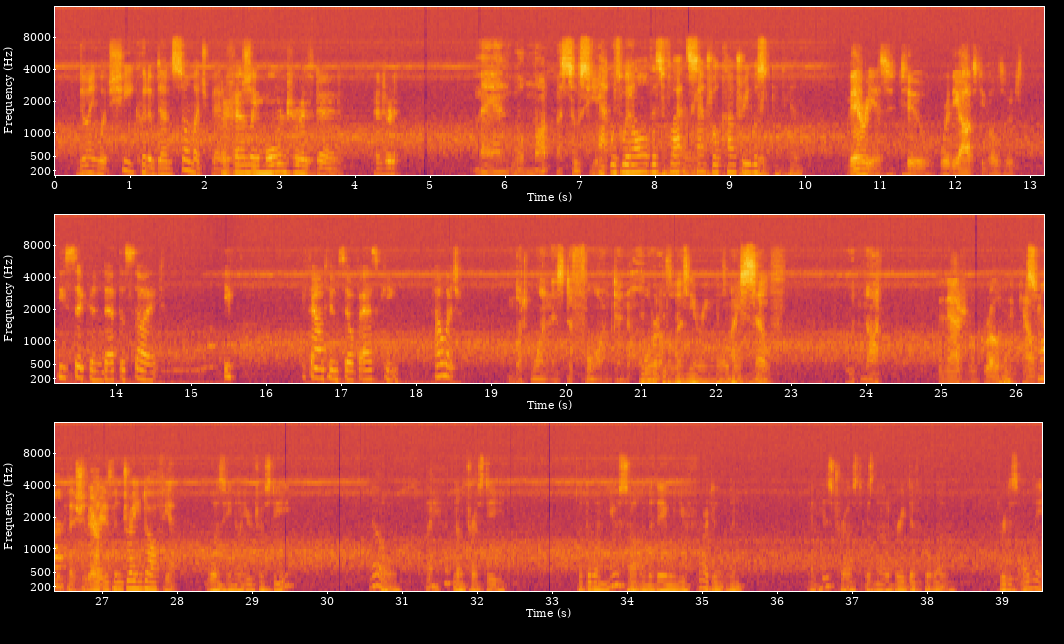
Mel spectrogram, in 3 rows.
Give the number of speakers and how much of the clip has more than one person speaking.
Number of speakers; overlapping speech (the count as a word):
seven, about 13%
